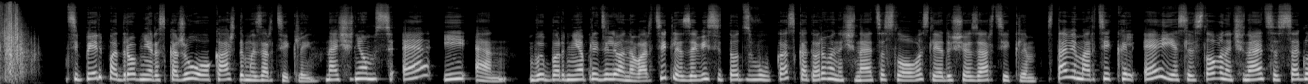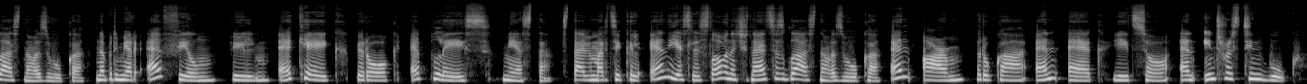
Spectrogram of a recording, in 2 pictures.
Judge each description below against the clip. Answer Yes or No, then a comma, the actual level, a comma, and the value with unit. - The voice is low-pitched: No, high, 215 Hz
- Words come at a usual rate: Yes, average, 140 wpm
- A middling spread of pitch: Yes, average, 4.0 semitones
